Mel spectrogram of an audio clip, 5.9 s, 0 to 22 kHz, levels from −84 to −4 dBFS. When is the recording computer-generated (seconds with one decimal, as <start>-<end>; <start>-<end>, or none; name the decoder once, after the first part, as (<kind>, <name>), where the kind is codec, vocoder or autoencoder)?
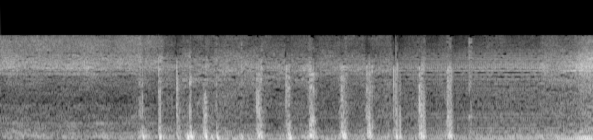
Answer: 0.0-3.9 (codec, DAC); 5.4-5.9

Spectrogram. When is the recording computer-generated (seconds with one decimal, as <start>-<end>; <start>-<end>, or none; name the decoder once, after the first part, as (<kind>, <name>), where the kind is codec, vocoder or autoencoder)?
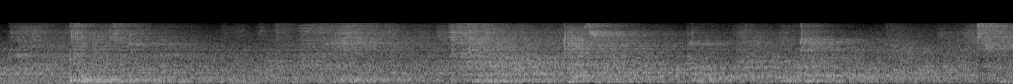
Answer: none

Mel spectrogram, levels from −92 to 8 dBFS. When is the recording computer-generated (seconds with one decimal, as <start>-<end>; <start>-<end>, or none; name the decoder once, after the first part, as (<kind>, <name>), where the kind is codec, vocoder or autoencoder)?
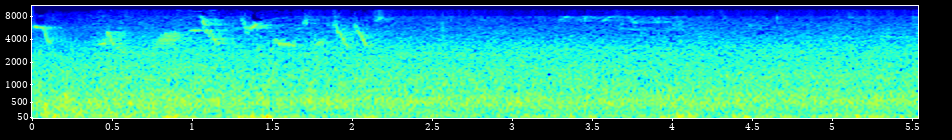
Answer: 1.1-2.1 (vocoder, Vocos)

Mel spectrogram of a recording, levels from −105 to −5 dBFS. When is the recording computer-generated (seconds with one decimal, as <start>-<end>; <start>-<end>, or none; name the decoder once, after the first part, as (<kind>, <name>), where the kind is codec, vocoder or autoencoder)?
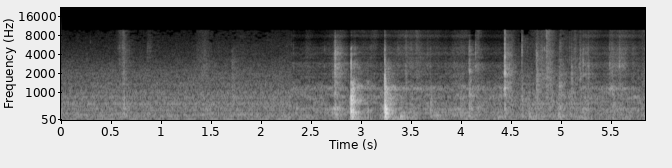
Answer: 2.3-4.5 (codec, SNAC); 5.2-5.8

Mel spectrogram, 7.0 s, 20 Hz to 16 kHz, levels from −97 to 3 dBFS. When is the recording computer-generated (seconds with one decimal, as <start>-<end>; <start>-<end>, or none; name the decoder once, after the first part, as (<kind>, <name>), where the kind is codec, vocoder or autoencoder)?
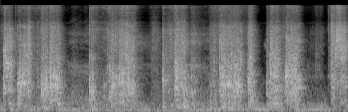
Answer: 0.4-1.0 (codec, SNAC); 1.8-3.8

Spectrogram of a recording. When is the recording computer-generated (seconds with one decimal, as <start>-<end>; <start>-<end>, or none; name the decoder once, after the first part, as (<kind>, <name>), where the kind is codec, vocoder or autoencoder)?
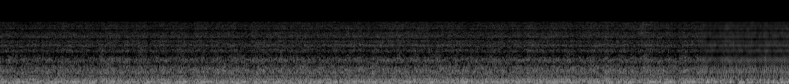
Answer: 7.0-7.9 (vocoder, Vocos)

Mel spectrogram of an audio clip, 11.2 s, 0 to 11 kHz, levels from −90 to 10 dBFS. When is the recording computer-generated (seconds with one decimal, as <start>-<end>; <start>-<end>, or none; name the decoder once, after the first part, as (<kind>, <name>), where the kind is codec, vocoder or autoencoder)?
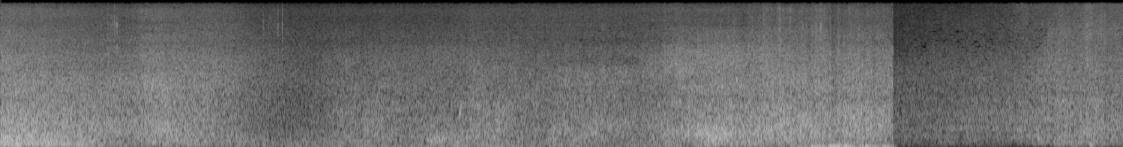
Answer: none

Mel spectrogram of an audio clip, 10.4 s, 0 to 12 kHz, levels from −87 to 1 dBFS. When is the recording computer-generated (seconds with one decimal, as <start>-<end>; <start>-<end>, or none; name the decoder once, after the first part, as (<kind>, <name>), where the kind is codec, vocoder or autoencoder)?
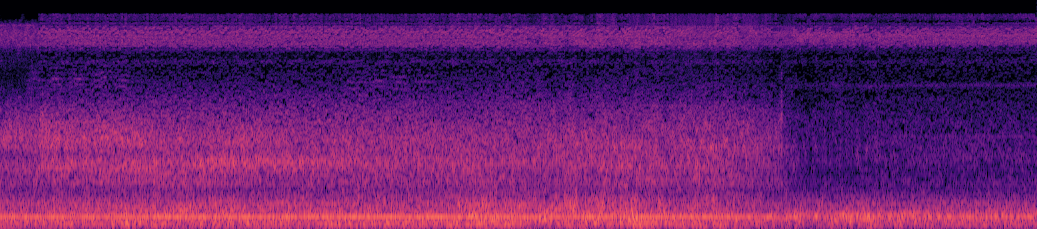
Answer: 5.3-8.8 (codec, HILCodec)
